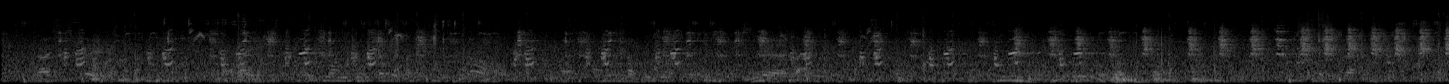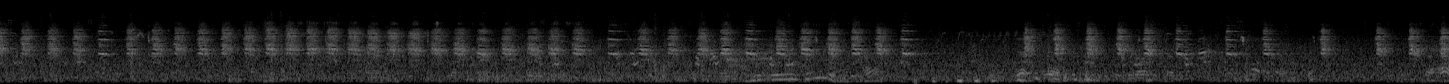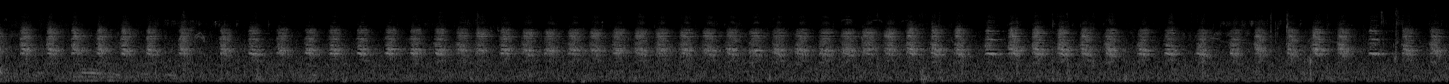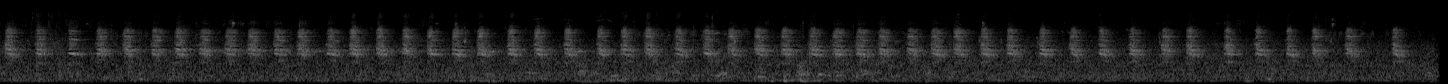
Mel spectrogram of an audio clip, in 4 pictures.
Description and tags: Guinea Fowl Sea and Tweets
Atmosphere, Birds, Countryside, Farm, Outdoors, Tweeting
